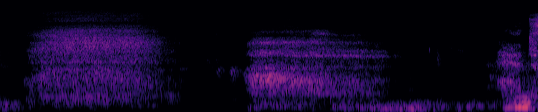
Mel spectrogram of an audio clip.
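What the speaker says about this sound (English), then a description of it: "Another full cycle of breath." Slow, full breaths during a yoga practice: a long airy inhale, a brief pause, then a long exhale, close and steady, with a soft rustle of movement at the end.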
